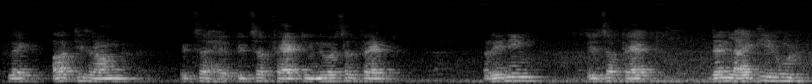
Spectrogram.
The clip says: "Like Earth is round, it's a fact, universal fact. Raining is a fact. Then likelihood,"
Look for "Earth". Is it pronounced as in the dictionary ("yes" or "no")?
no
